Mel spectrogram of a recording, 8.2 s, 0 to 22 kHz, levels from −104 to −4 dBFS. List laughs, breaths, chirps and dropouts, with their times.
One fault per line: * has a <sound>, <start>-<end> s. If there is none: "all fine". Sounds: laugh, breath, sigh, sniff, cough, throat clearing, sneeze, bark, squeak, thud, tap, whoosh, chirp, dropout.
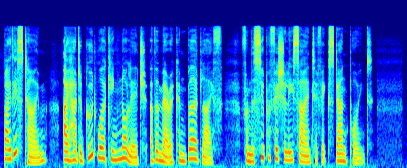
all fine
